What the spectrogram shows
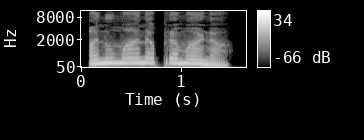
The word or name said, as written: ಅನುಮಾನಪ್ರಮಾಣ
